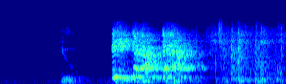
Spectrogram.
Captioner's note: man shouts in turkish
